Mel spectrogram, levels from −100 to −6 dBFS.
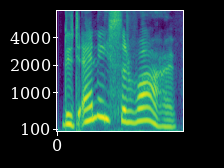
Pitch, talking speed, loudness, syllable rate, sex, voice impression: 275 Hz, 145 wpm, -15 LUFS, 5.4 syllables/s, female, very feminine, slightly adult-like, thin, tensed, powerful, bright, soft, very clear, very fluent, very cute, very intellectual, refreshing, sincere, very calm, very friendly, very reassuring, unique, very elegant, slightly wild, very sweet, lively, kind, modest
